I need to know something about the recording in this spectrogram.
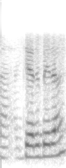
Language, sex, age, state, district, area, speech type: Marathi, female, 18-30, Maharashtra, Wardha, urban, conversation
